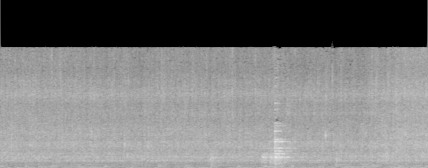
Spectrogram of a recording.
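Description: Minced beef and fried onions sizzling steadily in oil in a pot on the stove. One brief, louder sound comes about three and a half seconds in.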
